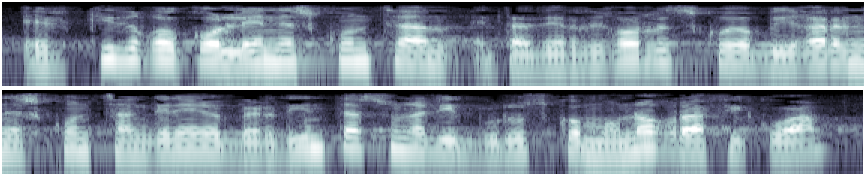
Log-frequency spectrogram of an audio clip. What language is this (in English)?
Basque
